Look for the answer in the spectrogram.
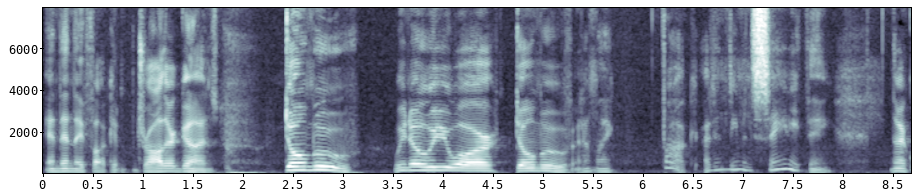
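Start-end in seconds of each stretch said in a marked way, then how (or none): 2.4-5.3 loud, raised-pitch shouted orders; police command. Acted. Cops with guns drawn to suspect, shouted commands. 6.2-7.9 soft, high-pitched mock complaint; hushed protest. Man facing police guns, hushed high protest.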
